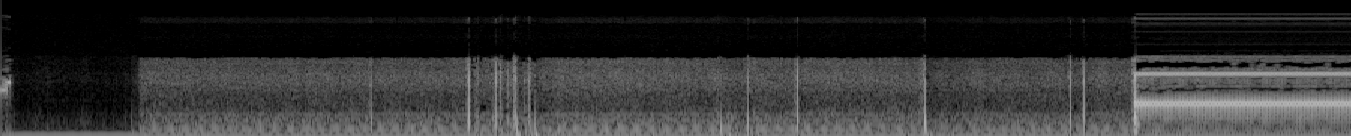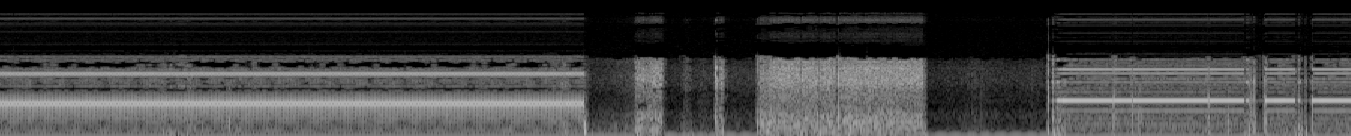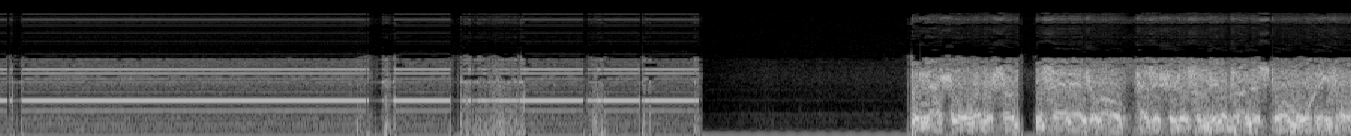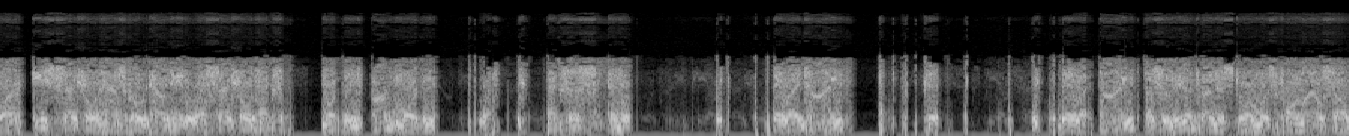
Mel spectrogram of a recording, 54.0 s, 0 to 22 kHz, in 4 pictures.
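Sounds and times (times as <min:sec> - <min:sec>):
crackling radio noise: 0:00.0 - 0:00.2, 0:01.3 - 0:33.6, 0:36.0 - 0:54.0
faint radio hiss: 0:00.0 - 0:33.6, 0:34.3 - 0:54.0
weather radio alarm tone: 0:11.3 - 0:19.4.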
